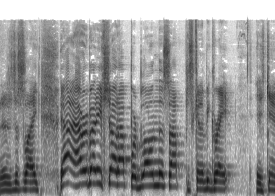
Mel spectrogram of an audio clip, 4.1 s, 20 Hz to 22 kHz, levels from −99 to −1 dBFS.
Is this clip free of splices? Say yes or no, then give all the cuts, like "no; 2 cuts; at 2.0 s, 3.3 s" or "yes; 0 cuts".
no; 1 cut; at 2.8 s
